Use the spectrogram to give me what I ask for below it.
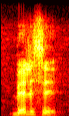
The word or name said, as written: belse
